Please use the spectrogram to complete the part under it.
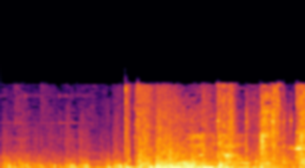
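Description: Video game machine gun fire rattles in a dense burst amid battle noise, loud and close, with several voices speaking briefly over it.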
